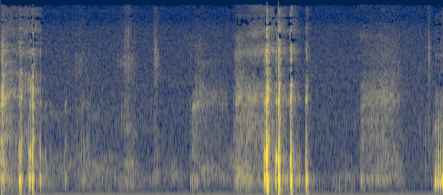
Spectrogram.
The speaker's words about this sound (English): It's good to hear the pages turning on a Sunday morning.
